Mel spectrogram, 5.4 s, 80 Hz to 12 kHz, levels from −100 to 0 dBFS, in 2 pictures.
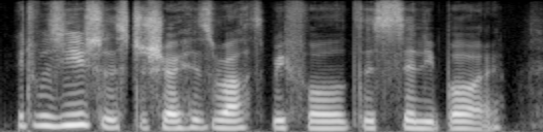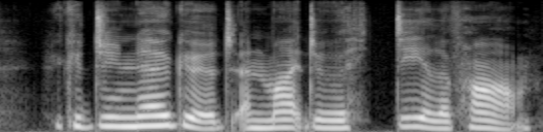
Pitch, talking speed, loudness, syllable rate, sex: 205 Hz, 255 wpm, -17 LUFS, 6.1 syllables/s, female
